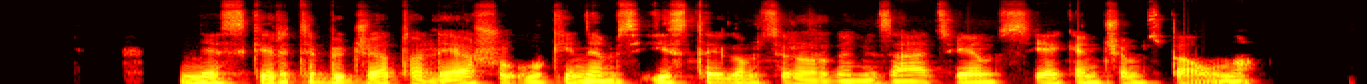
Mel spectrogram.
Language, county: Lithuanian, Vilnius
